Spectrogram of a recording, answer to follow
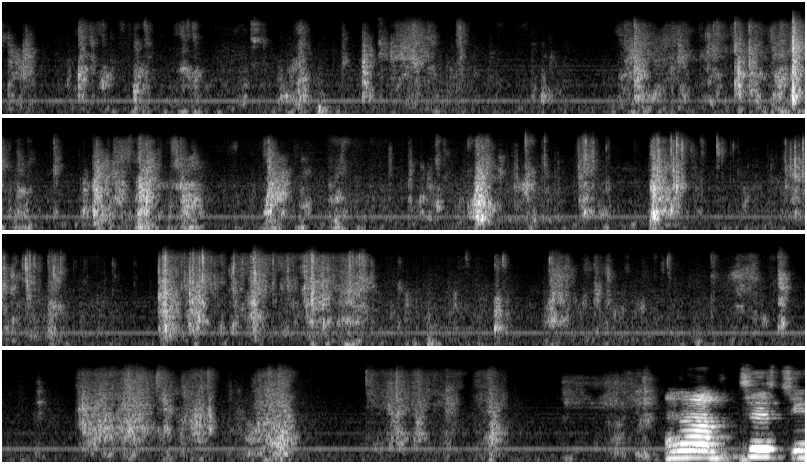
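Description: Plastic zip-top bags and fabric rustling and crinkling in irregular bursts as they are handled, over a faint steady hum.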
